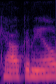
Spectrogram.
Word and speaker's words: calcaneal: telling you is that calcaneal rhymes with heel and it's your heel which rhymes with popliteal which is the back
